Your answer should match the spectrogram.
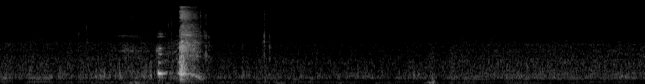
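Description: A person sneezes once, loud and sudden, nearly two seconds in.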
